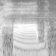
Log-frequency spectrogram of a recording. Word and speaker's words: Hob: the little imp hob I've been saying ha but they pronounce it hob which is kind of different from the way they pronounce everything doesn't matter proved of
